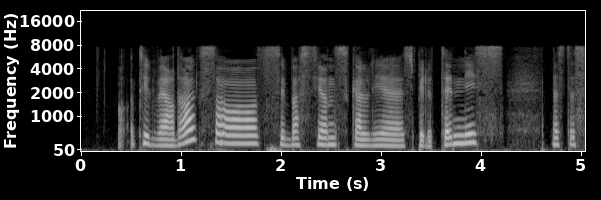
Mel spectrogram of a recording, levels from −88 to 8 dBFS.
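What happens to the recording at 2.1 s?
Low-delay AAC compression is present at 2.1 s, as it is across the whole clip. The speech sounds rough and grainy, with noise filling the gaps between pitch harmonics. That points to the short frames of AAC-ELD, likely running at a low bitrate around 32 kbps.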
